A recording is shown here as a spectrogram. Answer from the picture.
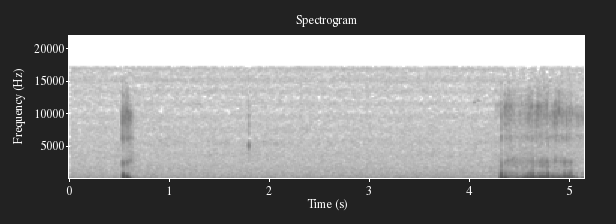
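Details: Ten-year-old domestic cat snoring while asleep indoors: one rough, breathy snore swells near the end after near-silence, with a brief soft click earlier.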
